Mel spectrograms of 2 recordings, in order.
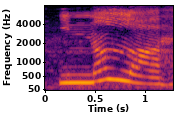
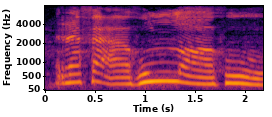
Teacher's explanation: நல்லா வாயை குவிச்சு நல்லா லவுடா சொல்லணும் சரிங்களாம்மா இது வல்லினமா ஓதணும் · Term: தப்ஹீம்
